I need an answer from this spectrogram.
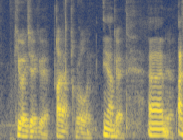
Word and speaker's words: qajaq: Yeah, but it's spelled the same way with the Q and J's. Qajaq.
